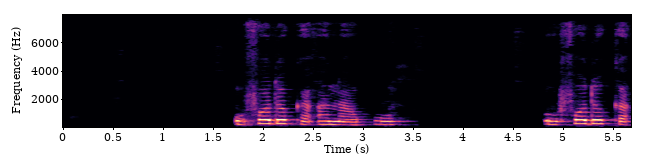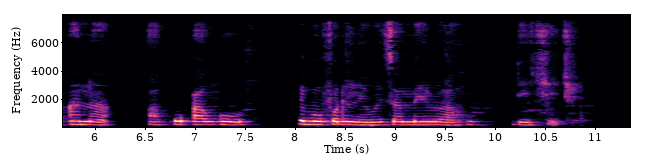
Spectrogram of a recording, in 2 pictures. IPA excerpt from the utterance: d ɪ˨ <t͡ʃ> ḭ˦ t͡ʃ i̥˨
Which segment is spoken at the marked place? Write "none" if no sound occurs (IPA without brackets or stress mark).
t͡ʃ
